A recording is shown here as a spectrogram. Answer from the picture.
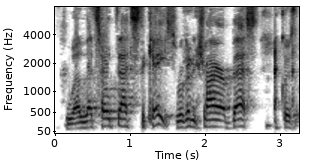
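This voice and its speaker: His tone comes across dark and mellow. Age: 60s. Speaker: author. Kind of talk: interview.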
